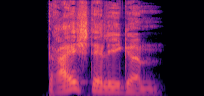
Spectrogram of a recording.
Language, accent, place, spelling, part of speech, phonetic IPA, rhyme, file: German, Germany, Berlin, dreistelligem, adjective, [ˈdʁaɪ̯ˌʃtɛlɪɡəm], -aɪ̯ʃtɛlɪɡəm, De-dreistelligem.ogg
- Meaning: strong dative masculine/neuter singular of dreistellig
